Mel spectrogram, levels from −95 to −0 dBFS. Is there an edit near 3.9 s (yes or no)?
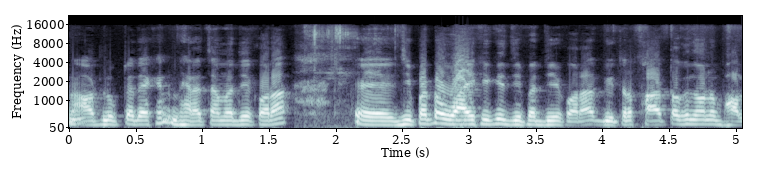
no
